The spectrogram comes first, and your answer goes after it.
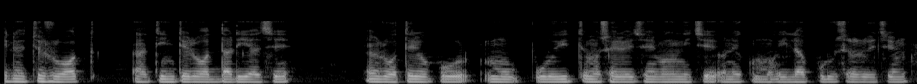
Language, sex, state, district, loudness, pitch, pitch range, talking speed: Bengali, male, West Bengal, Dakshin Dinajpur, -29 LUFS, 120 Hz, 120-125 Hz, 125 wpm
